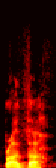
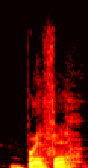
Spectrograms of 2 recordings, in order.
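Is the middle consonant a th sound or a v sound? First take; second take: th sound; v sound. First: The middle th is said as th. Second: The middle th is said as a v. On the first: It marks a standard speaker. "instead of brother" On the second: It marks a Cockney speaker. "T H fronting, so using brother"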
